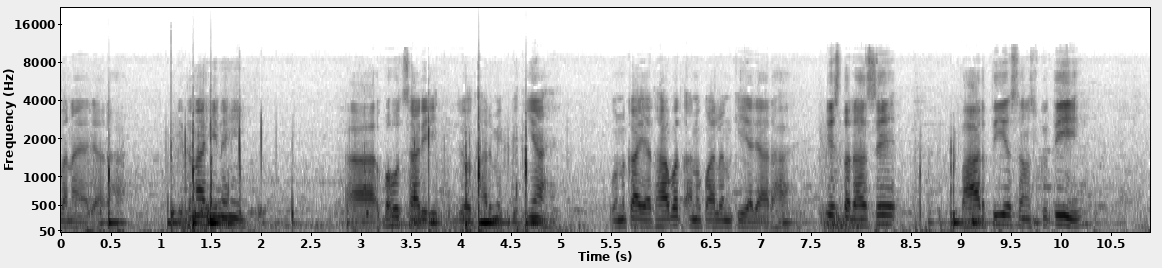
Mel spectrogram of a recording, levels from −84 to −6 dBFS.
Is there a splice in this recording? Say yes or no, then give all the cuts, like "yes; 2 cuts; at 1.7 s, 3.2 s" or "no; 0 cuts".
yes; 2 cuts; at 1.1 s, 7.5 s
